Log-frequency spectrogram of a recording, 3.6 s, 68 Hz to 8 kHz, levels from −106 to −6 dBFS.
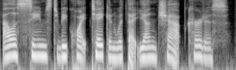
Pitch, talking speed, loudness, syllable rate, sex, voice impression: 160 Hz, 185 wpm, -19 LUFS, 4.7 syllables/s, female, feminine, adult-like, slightly intellectual, calm, slightly elegant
